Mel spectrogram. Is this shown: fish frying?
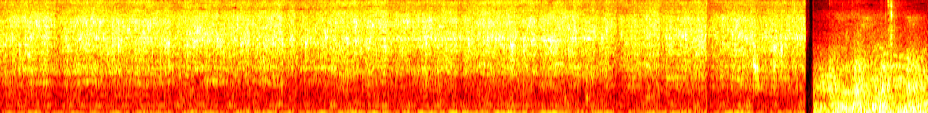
yes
